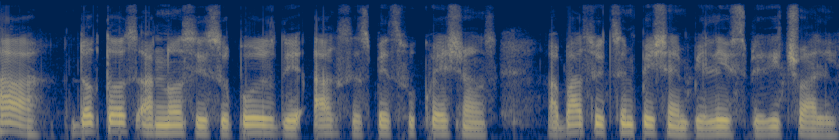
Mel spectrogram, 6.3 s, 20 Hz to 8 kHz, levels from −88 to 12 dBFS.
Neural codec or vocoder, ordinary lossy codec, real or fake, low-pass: none; none; real; 7.2 kHz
